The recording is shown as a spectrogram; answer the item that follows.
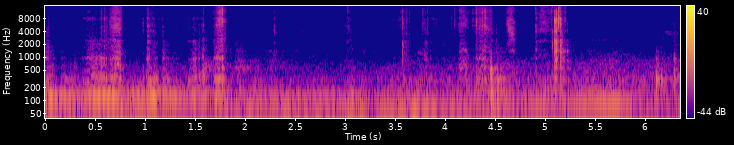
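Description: A knife cutting through a thick, fibrous Grammatophyllum speciosum orchid pseudobulb between its nodes, in a run of short, irregular crunching and scraping strokes. A sharper knock comes about five seconds in.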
